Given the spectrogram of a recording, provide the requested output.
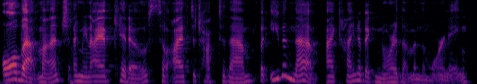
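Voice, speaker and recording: A woman's voice: lively intonation, slightly rough. A woman co-hosting a craft livestream from home, teasing her co-host with incredulous questions before running through a store deal. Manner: teasing, incredulous questions, then brisk sales pitch. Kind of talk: casual chat and shop promotion.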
